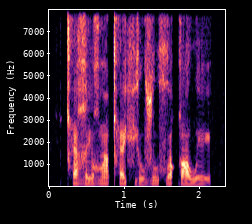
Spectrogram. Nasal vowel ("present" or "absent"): present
